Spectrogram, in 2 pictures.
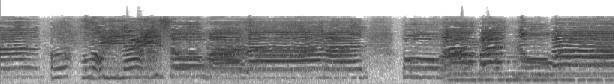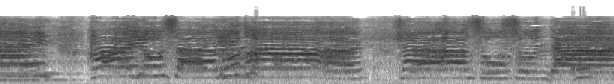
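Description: A group of children singing together as a choir. They sing in phrases with brief pauses between them, with some long held notes near the middle.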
